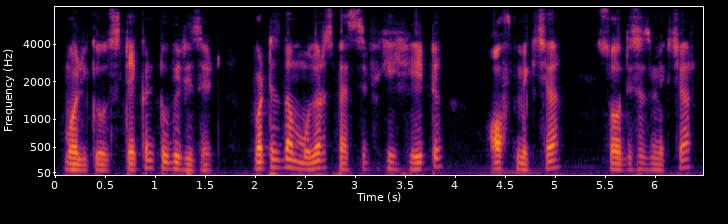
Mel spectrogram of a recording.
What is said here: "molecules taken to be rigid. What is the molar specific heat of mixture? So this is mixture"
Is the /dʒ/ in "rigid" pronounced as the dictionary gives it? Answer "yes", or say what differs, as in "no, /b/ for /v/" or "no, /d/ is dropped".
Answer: no, /z/ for /dʒ/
